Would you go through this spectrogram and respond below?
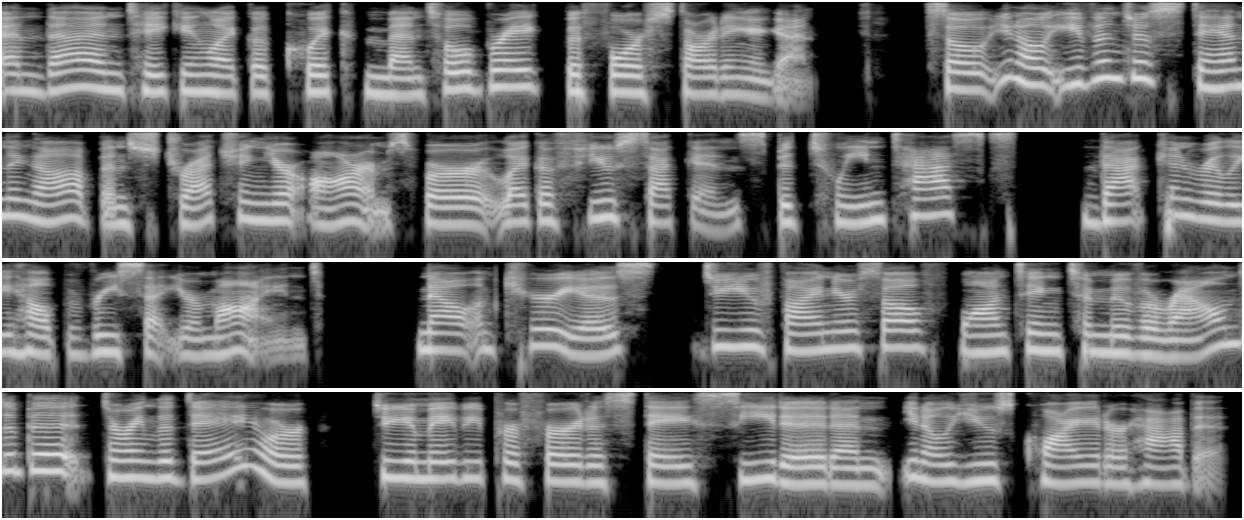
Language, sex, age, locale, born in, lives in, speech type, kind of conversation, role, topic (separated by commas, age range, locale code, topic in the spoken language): English, female, 35-39, en-US, United States, United States, read, expert-assistant, expert, What is an easy way to reduce workday stress?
